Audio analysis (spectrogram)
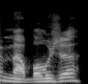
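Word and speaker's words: Malebolgia: By the way, I didn't know how to say Malboja, and for the longest time until the Spawn like animated series came out. Remember Malboja, that character? Who's played That's how you say it.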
